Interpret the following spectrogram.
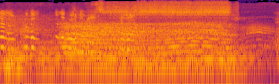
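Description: Cartoon soundtrack: background music with a cartoon character's wordless voice effects in short, wavering pitched bursts, and a high hissing sound effect in the middle.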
